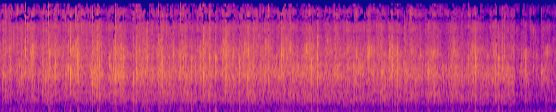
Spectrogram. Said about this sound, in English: If you and I, we are here today, the real person we should be clapping for is Jesus Christ.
